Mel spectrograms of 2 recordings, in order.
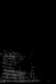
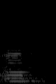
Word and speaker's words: herb: It's not even in this section, but the British actually say herb instead of herb.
